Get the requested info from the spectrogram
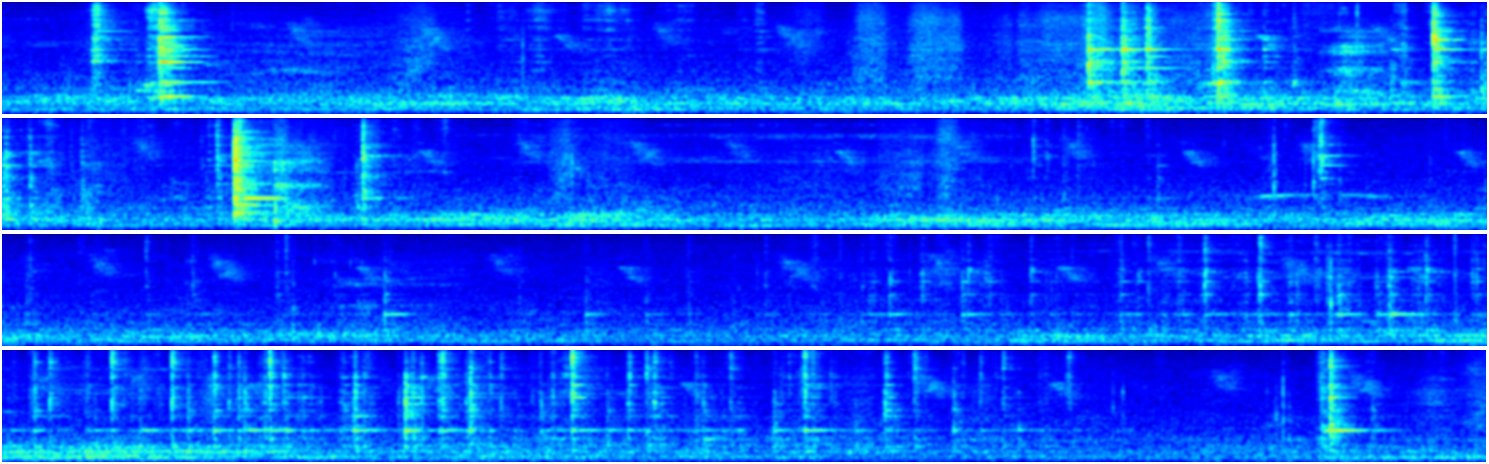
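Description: Metal parts clinking and clanking as a small metal pulley is handled and fitted onto the shaft of an industrial sewing machine's clutch motor. There are several sharp clanks in the first nine seconds and one near the end, with quieter handling and rustling between.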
